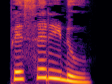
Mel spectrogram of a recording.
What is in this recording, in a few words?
"ಪೆಸರಿಡು", kannada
